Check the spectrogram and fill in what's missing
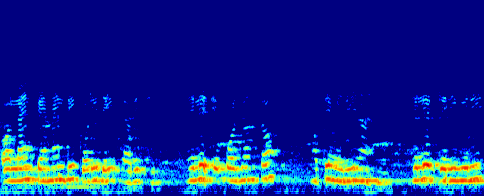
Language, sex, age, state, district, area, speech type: Odia, female, 18-30, Odisha, Balangir, urban, spontaneous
